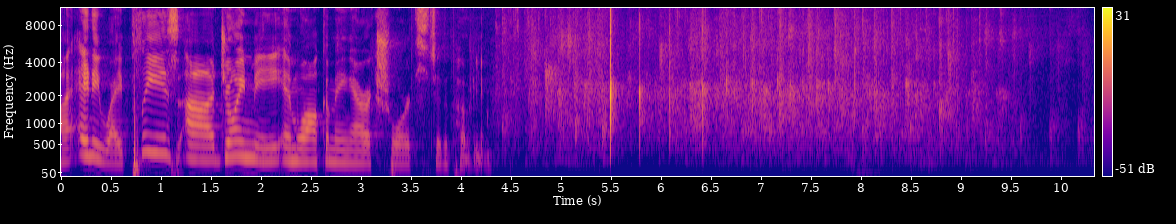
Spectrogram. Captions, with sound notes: Anyway, please join me in welcoming Eric Schwartz to the podium. (group applauding)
